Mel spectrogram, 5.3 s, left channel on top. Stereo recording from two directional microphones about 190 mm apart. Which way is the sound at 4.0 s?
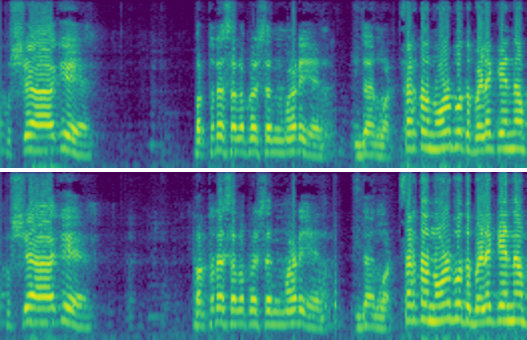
45° right (ahead or behind).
